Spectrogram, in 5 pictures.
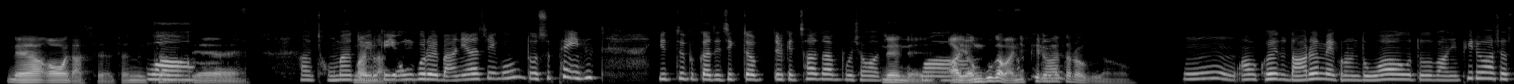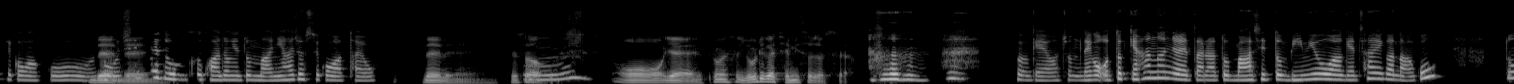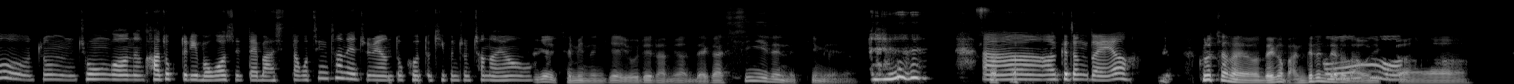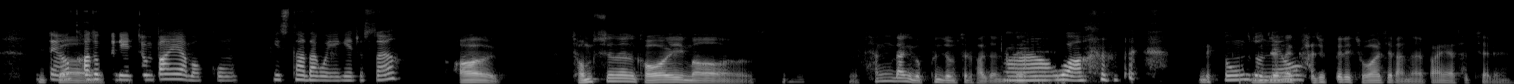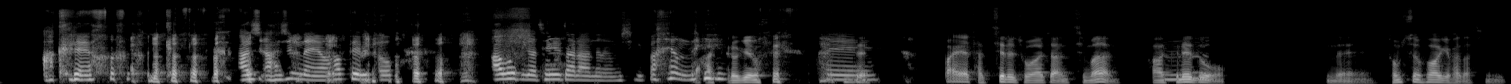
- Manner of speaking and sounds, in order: other background noise; laughing while speaking: "스페인"; tapping; laugh; unintelligible speech; laugh; laugh; laughing while speaking: "그래요? 이렇게"; laugh; laughing while speaking: "빠에야인데"; laugh
- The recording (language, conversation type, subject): Korean, podcast, 함께 만들면 더 맛있어지는 음식이 있나요?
